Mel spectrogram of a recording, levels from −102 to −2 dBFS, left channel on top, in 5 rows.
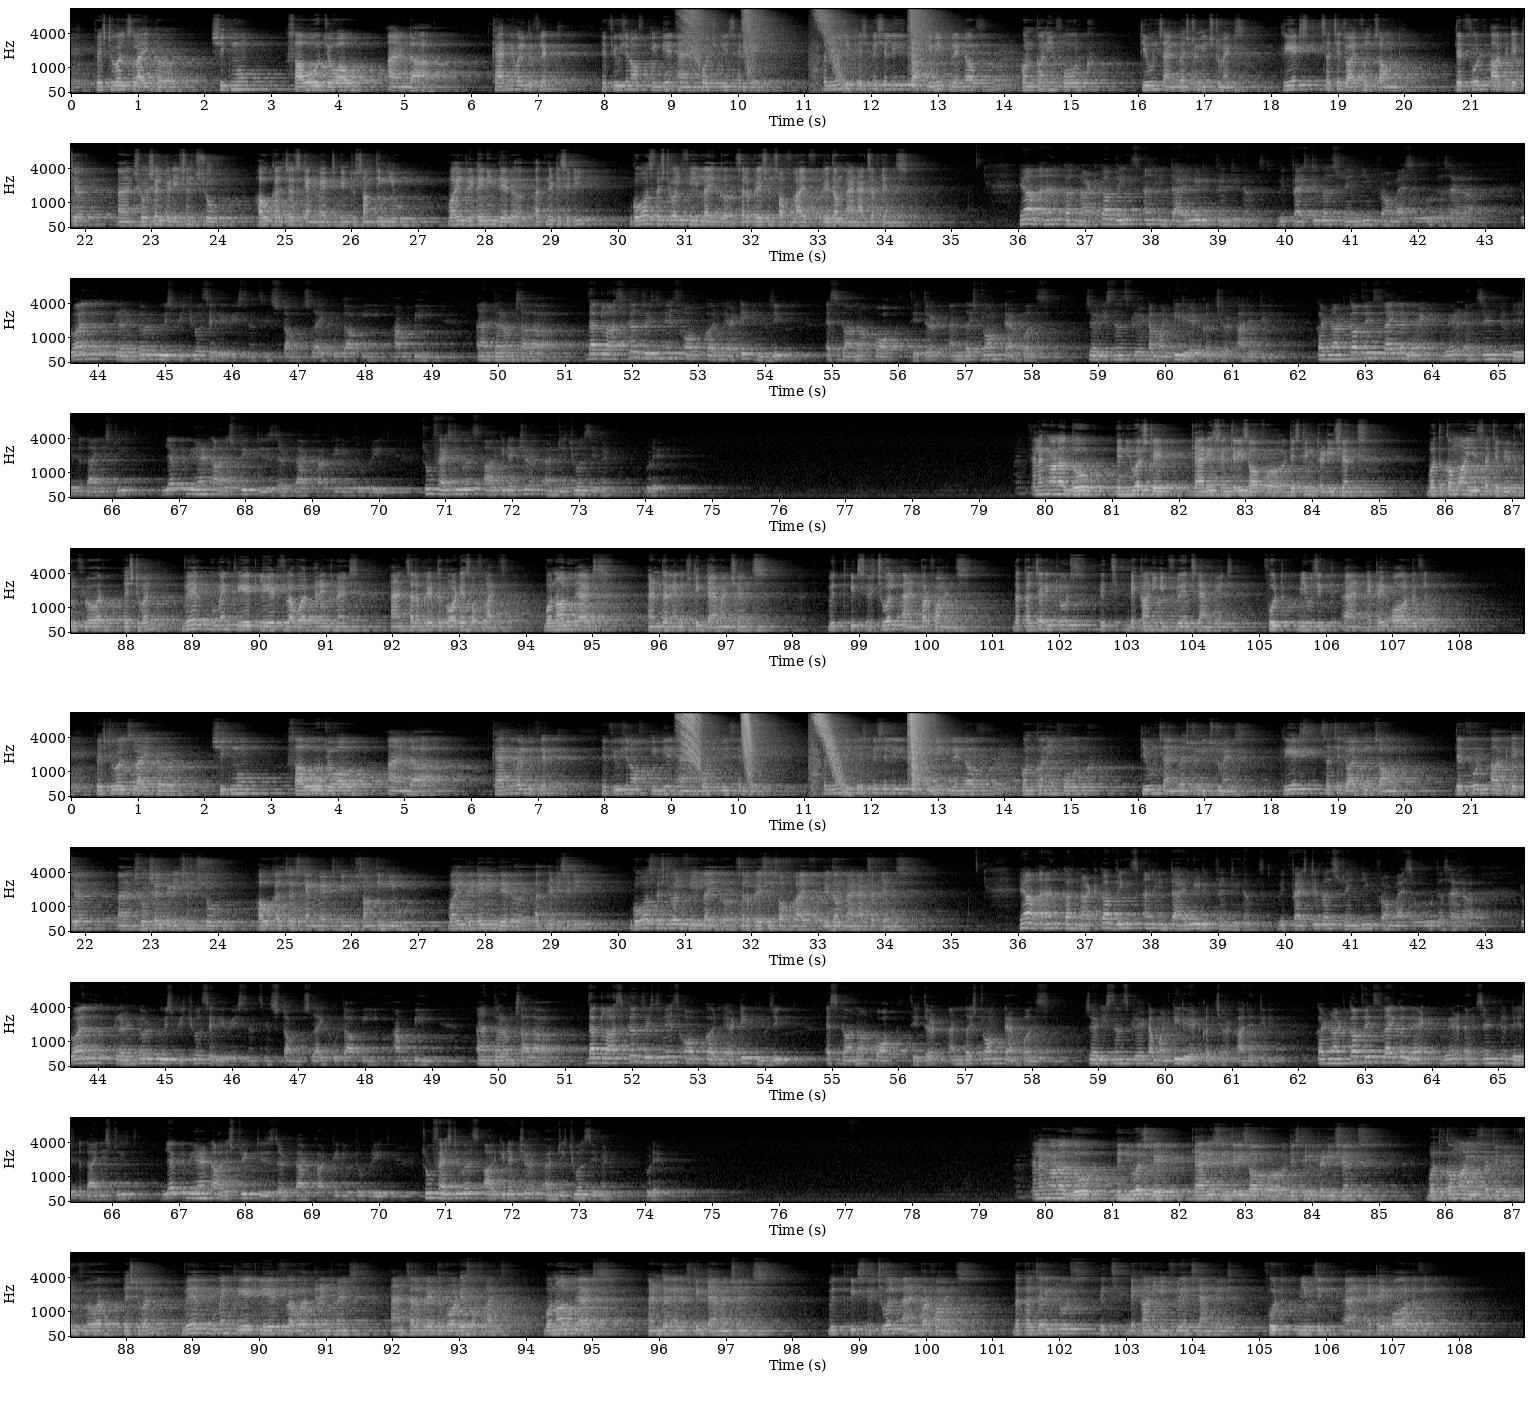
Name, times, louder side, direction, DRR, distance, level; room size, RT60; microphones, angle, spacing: voice 1, 0.4-1.6 2.1-2.7 3.2-4.3 4.8-5.5 6.3-7.2 8.0-10.4 11.3-13.6 14.3-15.4 16.1-17.6 18.2-20.0 20.8-22.0 22.5-24.0 24.6-26.8 27.5-29.5 30.2-34.3 79.8-80.7 81.1-81.8 82.2-84.9 85.7-87.7 88.0-88.5 88.8-91.5 92.0-93.6 94.3-95.3 95.8-97.6 98.5-100.7 101.3-104.5 105.2-107.5, left 2 dB, 30° left, 3 dB, 2.4 m, -37 dB
sound 1, 9.1-9.5 10.1-10.3 11.1-11.7 12.6-13.0, right 13 dB, 85° right, 1.0 m, -29 dB
voice 2, 13.8-14.2 28.1-28.2 35.7-42.9 43.6-49.1 49.7-50.9 51.3-54.4 54.9-58.2 58.8-61.7 62.3-66.3 66.7-70.2 70.7-73.5 74.0-74.3, right 1 dB, 20° right, 4 dB, 1.4 m, -40 dB
23.5 x 17.0 x 9.2 m, 2.3 s
head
